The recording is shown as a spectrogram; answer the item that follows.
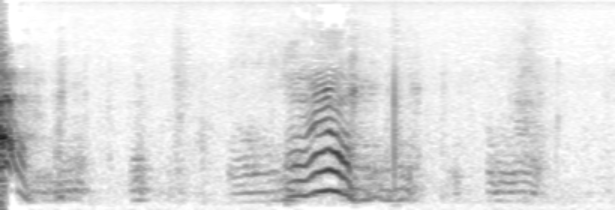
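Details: Twitch the dog, outdoors in the rain, barking at a rock in a flower bed that he seems to think is alive; short harmonic yelps, then a drawn-out arching whine-bark around the middle, and a few softer yelps at the end.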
